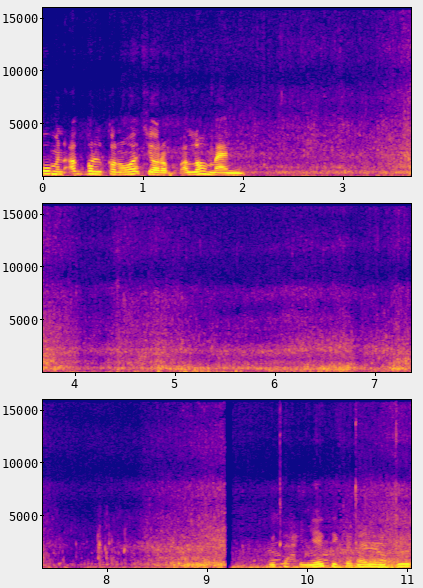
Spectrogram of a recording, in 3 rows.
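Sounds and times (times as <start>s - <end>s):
small waves breaking on sand: 0.8s - 11.0s.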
